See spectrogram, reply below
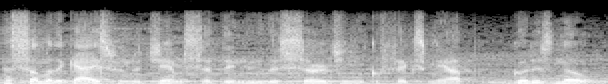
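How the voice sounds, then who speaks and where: An actor playing a bitter, disfigured small-time boxer, brooding and streetwise, in a video game cutscene monologue. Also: male voice, mid-range voice, brisk, dull audio, lightly acted. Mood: bitter recollection. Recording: game audio with loud music. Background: loud music.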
